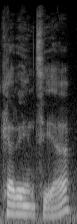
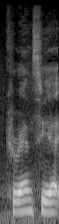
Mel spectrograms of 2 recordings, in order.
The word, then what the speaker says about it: Querencia: And there it is, Corenia. That is the English pronunciation of the Spanish loan word that we have borrowed and it is my word of the day to celebrate National Hispanic Heritage Month.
